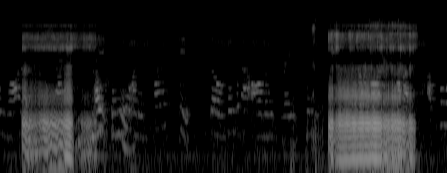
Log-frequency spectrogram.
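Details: Bulldog snoring during sleep while making funny faces: harsh, rumbling snores on inhalation with snuffling and whistly breaths between, loud snoring typical of a flat-faced dog.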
